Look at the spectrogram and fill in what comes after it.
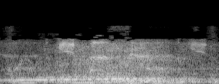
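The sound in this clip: Car traffic passing in a street-crossing computer game controlled with arrow keys, a continuous engine drone and road hum that holds steady throughout without a break.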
